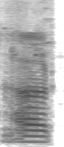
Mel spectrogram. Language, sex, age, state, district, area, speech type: Hindi, male, 30-45, Bihar, Samastipur, urban, spontaneous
